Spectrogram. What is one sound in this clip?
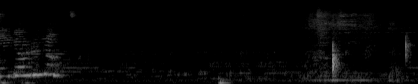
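Pool balls click together on a table.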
